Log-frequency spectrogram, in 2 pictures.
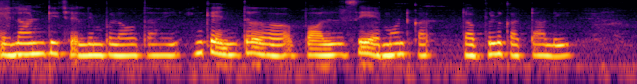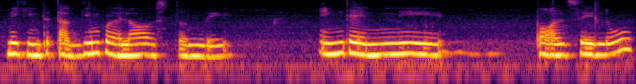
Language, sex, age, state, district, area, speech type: Telugu, female, 18-30, Telangana, Sangareddy, urban, spontaneous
